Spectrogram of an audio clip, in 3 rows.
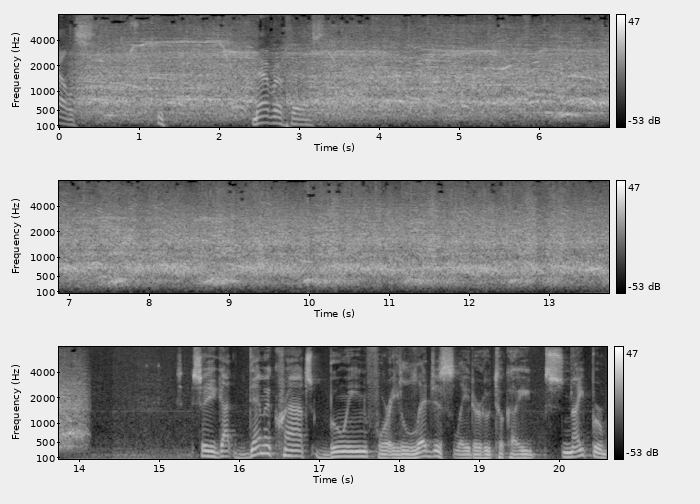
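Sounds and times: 
speech: 0:00.0 - 0:00.6, 0:01.2 - 0:01.7, 0:02.4 - 0:03.5, 0:15.6 - 0:20.6
crowd chanting USA: 0:00.0 - 0:14.2.

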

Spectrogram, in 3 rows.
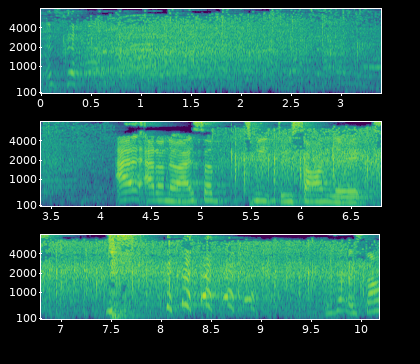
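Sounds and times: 
laughter: 0:00.0 - 0:02.8, 0:07.5 - 0:09.3
audience applause: 0:00.0 - 0:03.9, 0:05.1 - 0:10.1
speech: 0:04.3 - 0:08.9, 0:09.6 - 0:10.1.

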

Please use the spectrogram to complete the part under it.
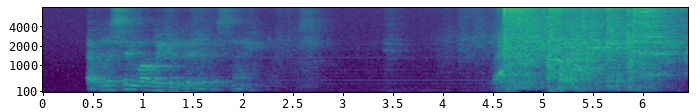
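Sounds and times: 
speech: 0:00.4 - 0:02.7
practice driver smashing a Keurig coffee machine: 0:04.4 - 0:06.4.

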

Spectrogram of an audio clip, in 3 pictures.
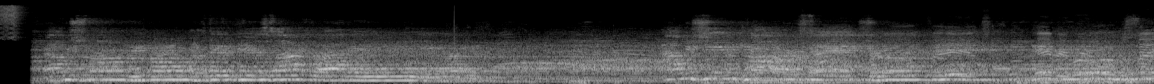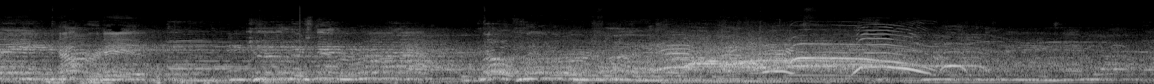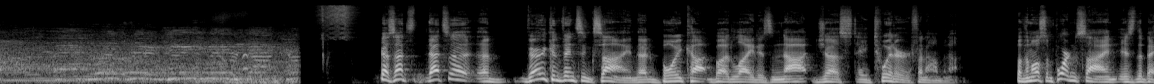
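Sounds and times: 
speech: 0:00.3 - 0:05.0, 0:06.8 - 0:09.6, 0:26.9 - 0:34.6
concert audience cheering at a lyric changed to name Coors Light: 0:00.4 - 0:26.1
whoops and shouted voices: 0:04.6 - 0:09.0, 0:17.4 - 0:26.0.

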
